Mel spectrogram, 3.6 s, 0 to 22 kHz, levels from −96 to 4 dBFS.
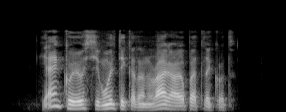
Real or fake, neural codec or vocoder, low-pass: fake; codec, 16 kHz, 4 kbps, X-Codec, WavLM features, trained on Multilingual LibriSpeech; 7.2 kHz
